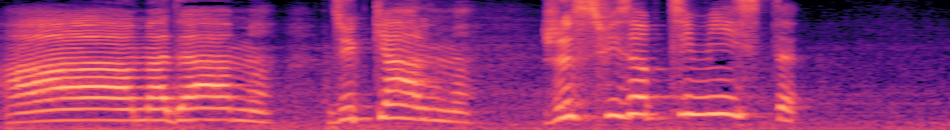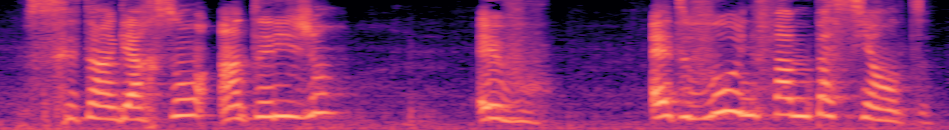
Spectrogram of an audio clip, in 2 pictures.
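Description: A woman's voice: high voice, animated, slow, bright, forceful tone, faint music behind. A young woman playing a student in a scripted drama, reassuring and upbeat. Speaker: student in a language-course drama.

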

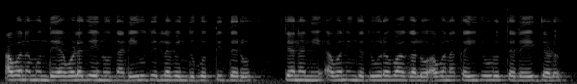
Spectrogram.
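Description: A woman hosting her channel and narrating a serialized romance story in a steady, even reading. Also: mid-range voice, moderate pace.

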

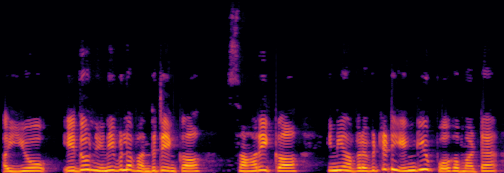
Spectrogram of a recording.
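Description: A woman's voice: high voice, moderate pace, dry recording, natural voice. Woman voicing a frantic tearful young wife. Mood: pleading. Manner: trembling, frantic and pleading.

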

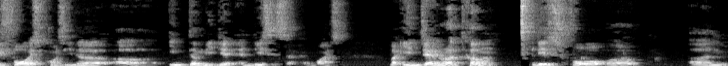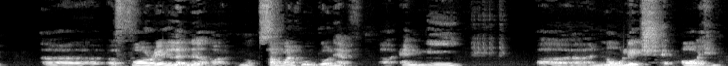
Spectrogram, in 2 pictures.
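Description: Hesitant man explaining, roomy echo. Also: mid-range voice. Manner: hesitant, frequent fillers and restarts. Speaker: Mandarin tutor. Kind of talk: screen-recorded tutorial explanation.

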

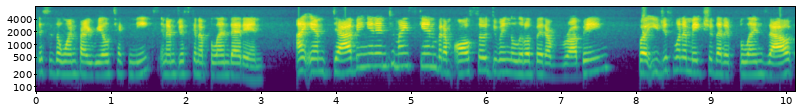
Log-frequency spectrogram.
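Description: Sick and nasal, a woman in her twenties walks through an easygoing makeup tutorial in a small bedroom. The beauty vlogger's mid-range voice comes through with a lo-fi sound.

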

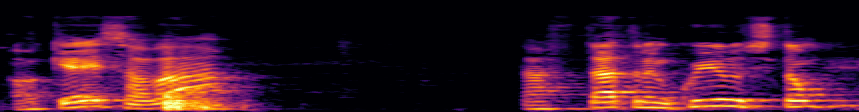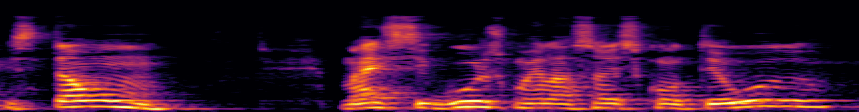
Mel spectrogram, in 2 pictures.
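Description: A man's voice: high voice, expressive, moderate pace, fairly bright tone. A man teaching a live online French lesson, speaking to viewers on a phone or webcam mic and checking in with them often.

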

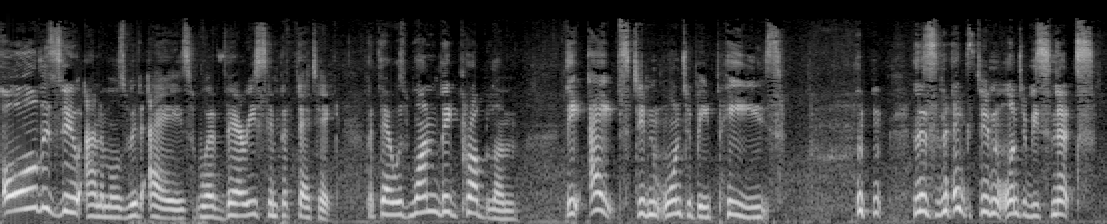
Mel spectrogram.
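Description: A woman reading a children's picture book aloud in a lively, playful way. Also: mid-range voice, a little slow. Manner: lively, playful, occasional laughs. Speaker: storyteller.

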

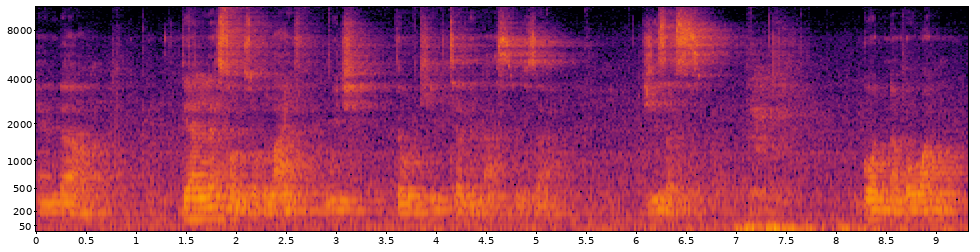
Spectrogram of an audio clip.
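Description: A young man with a Ugandan accent speaks at a funeral, pausing often as he searches for words. His lowish voice rings through a roomy church hall, picked up from a distance with steady background hiss. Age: young adult. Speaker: grandson giving a eulogy. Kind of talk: funeral eulogy. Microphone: handheld mic. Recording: echoey church from far off.

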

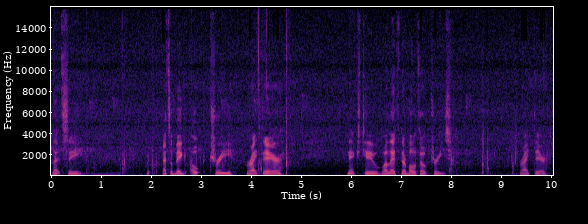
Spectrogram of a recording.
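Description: A man narrating a casual walking tour of his wooded farm outdoors, talking in a slow, halting way with many fillers, recorded on a handheld phone. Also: mid-range voice. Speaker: farmer vlogger. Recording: faint outdoor noise.

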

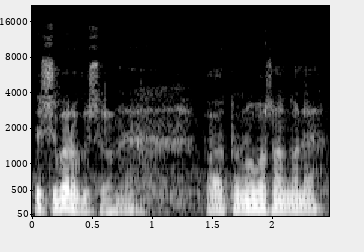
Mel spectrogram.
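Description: A man's voice: mid-range voice, racing, dark tone, muffled recording. A middle-aged man with a Kansai accent, telling a casual anecdote in a chatty, folksy way and acting out the voices. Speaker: storyteller host.

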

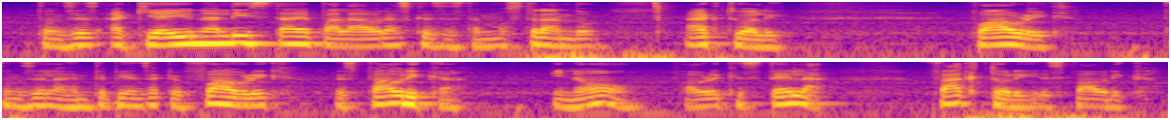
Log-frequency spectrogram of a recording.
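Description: A man from Latin America, a native Spanish speaker, teaching an English exam lesson in a relaxed, chatty way, thinking aloud with many fillers and restarts. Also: medium pitch. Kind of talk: casual online lesson.

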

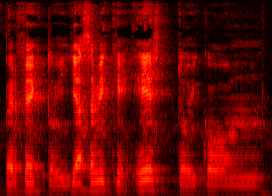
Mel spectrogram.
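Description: Over a noisy background, a young man from Spain provides live commentary on his game as a YouTuber, speaking at normal speed and medium pitch. He is talkative and excitable, cracking slang jokes and cursing.

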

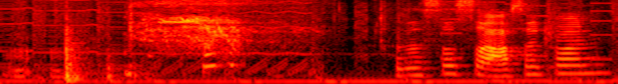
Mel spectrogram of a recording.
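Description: A woman's voice: on the high side, drawn-out words, over music. A young woman chatting casually while she eats gross jelly beans and guesses the flavours, recorded on a living room couch. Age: young adult. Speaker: vlog co-host in a taste challenge. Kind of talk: casual chat. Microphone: camera a short distance away.

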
